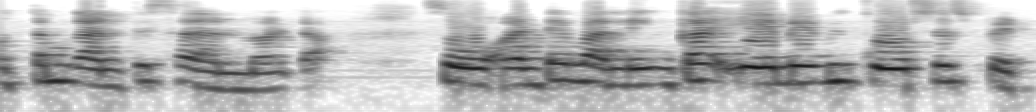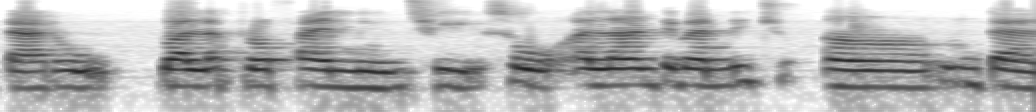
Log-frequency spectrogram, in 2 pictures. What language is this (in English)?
Telugu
